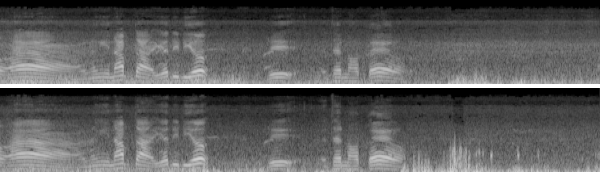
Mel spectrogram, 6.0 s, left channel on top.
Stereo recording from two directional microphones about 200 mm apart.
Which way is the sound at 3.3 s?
30° right (ahead or behind).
